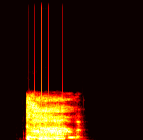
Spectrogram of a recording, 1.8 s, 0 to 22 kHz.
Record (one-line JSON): {"cough_length": "1.8 s", "cough_amplitude": 32767, "cough_signal_mean_std_ratio": 0.52, "survey_phase": "beta (2021-08-13 to 2022-03-07)", "age": "65+", "gender": "Male", "wearing_mask": "No", "symptom_cough_any": true, "smoker_status": "Ex-smoker", "respiratory_condition_asthma": true, "respiratory_condition_other": true, "recruitment_source": "REACT", "submission_delay": "2 days", "covid_test_result": "Negative", "covid_test_method": "RT-qPCR"}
